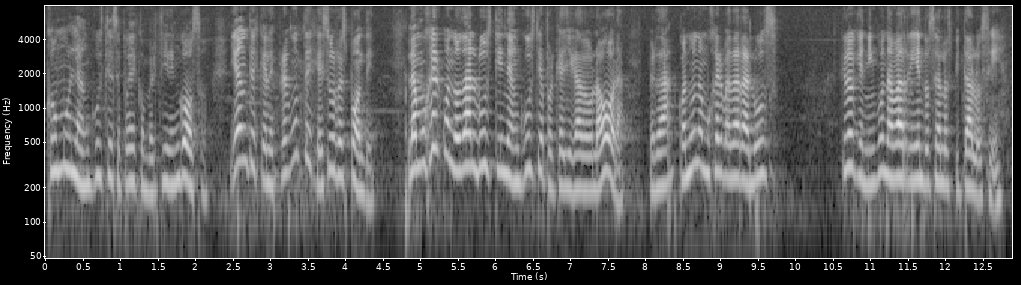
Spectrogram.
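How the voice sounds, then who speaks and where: A woman's voice: a little high, animated, normal speed. A woman pastor preaching a conversational sermon, full of rhetorical questions and playful acted-out quotes. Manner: acts out quoted voices with playful asides.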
